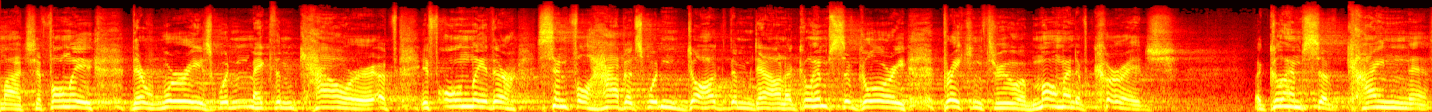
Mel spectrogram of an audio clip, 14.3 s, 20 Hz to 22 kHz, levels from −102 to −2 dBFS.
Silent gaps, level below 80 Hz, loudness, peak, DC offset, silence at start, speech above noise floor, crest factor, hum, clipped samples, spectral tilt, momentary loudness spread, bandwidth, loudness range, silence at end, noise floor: none; -50 dBFS; -13 LUFS; 0 dBFS; 0.2%; 0 s; 28 dB; 12 dB; none; under 0.1%; -5.5 dB/octave; 6 LU; 17 kHz; 2 LU; 0 s; -40 dBFS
